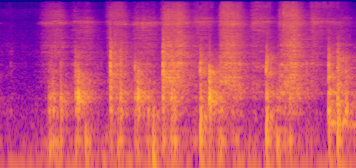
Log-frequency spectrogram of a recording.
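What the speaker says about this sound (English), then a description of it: "I'm going to soak this pan" Pan from a minestrone being washed and soaked in a kitchen sink, with a run of clanks and scrapes of metal against the basin and water sloshing, repeating roughly every half second, close and moderately loud.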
